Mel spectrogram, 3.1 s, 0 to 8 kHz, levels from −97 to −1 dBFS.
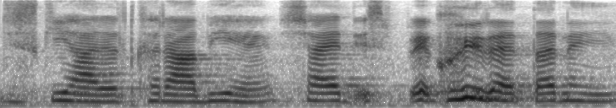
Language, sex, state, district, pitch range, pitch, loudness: Hindi, female, Himachal Pradesh, Shimla, 185-215 Hz, 205 Hz, -18 LUFS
